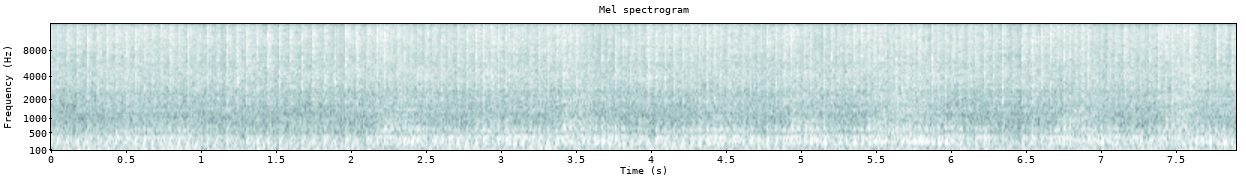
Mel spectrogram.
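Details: 2004 Yamaha Raptor 660 quad, choke pulled manually, before carb cleaning: steady, even idle with an unchanging beat, no misses or knocks; owner thinks compression sounds fine and suspects no air leaks.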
